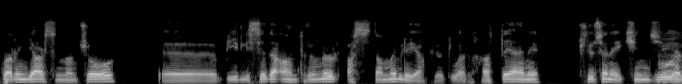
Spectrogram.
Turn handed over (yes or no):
no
